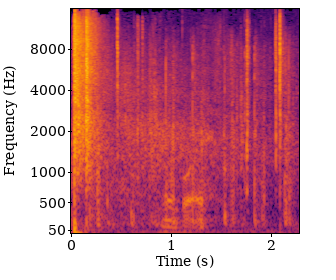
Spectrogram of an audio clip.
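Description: Hip-fired ASH-12.7 rifle in Call of Duty Modern Warfare, a loud opening shot followed by scattered sharper bursts and game effects, with a voice talking faintly underneath.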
